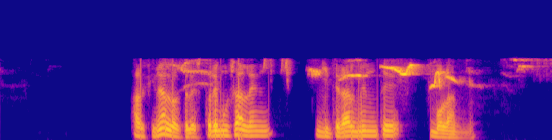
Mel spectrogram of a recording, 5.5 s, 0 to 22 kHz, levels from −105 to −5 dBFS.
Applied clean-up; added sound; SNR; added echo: neural mask model RNNoise.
